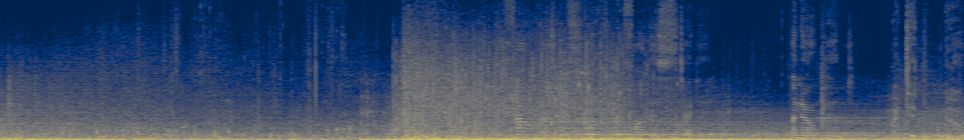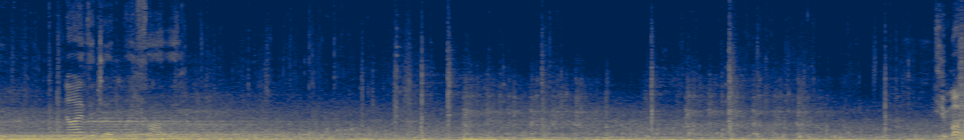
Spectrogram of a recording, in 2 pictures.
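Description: A deep rumble rolls on steadily.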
